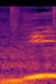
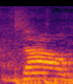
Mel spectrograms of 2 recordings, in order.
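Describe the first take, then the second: First: The word ends in a long 'ee' vowel. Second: The word ends in a short 'uh' vowel. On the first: The next word starts with a vowel sound. "পরবর্তী ওয়ার্ডটি যদি vowel দিয়ে শুরু হয়... সেক্ষেত্রে আমরা দি বলবো" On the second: The next word starts with a consonant sound. "পরবর্তী ওয়ার্ডটি যদি কনসোনেন্ট হয়, তাহলে আমরা দা বলবো"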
